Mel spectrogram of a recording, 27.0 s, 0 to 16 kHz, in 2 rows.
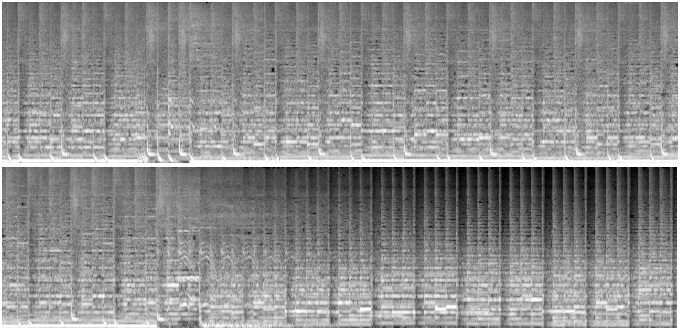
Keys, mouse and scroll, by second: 0.5-1.8 middle drag, 1.8 click, 2.0 scroll down 1, 2.1-3.3 middle drag, 3.3 shift+a, 5.3-5.8 drag, 5.8-6.6 middle drag, 6.6 KP_1, 7.4-9.0 drag, 9.4-9.8 middle drag, 9.8 scroll up 1, 9.9-10.5 middle drag, 10.5-11.0 drag, 11.0 middle drag, 11.3 s, 13.7 click, 14.3 middle drag, 14.6 scroll up 1, 14.6 scroll down 1, 14.8 shift+middle drag, 15.0-15.7 scroll up 2, 15.7 click, 16.0-16.9 middle drag, 16.9 s, 19.1 click, 19.5-20.0 middle drag, 20.0 scroll up 1, 20.2-20.6 middle drag, 20.6 s, 21.1-22.0 middle drag, 22.0 scroll up 1, 22.1 middle click, 22.6 Tab, 23.3 2, 23.6 click, 24.1 shift+middle click, 25.0 shift+click, 25.2-25.9 middle drag, 25.9 e.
